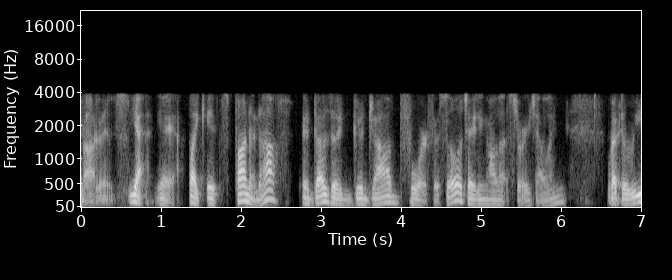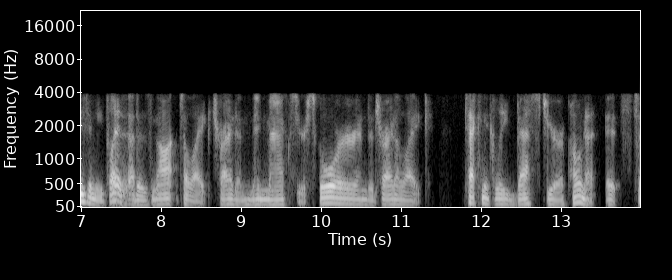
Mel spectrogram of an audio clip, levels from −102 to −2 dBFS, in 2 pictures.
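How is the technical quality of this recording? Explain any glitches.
The recording has two audible faults: plainly audible low-bitrate voice-codec coloring throughout, and one concealed dropout partway through.

For the whole clip, the speech carries plainly audible G.729 codec damage. The decoder rebuilds each short frame from a vocal-tract filter, a pitch predictor and a handful of pulses, which fits an 8 kbit/s G.729A stream. That leaves the speech clear but slightly rough and synthetic. On a spectrogram, all energy stops at a hard ceiling near 4 kHz, and harmonics look smeared rather than crisp.

From 7.45 to 7.68 s, between "right the reason you" and "is not to like", there is VoIP packet loss concealed by the speech codec. About 110 ms of audio went missing across 140 ms, with the longest gap about 80 ms. The decoder filled the gaps by repeating its last pitch and filter at falling gain. 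The result is a stretched, buzzy tone or coloured noise that fades, and the speech sounds weak or distorted as it resumes. On the waveform, this shows as a stretch that decays. On the spectrogram, it shows as flat, frozen bands.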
